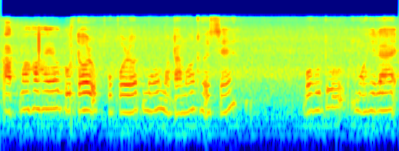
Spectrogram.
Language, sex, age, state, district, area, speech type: Assamese, female, 45-60, Assam, Jorhat, urban, spontaneous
